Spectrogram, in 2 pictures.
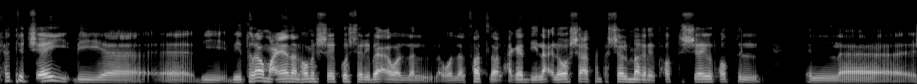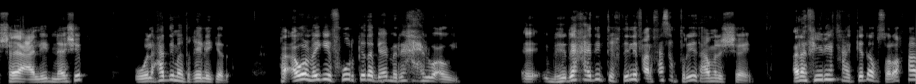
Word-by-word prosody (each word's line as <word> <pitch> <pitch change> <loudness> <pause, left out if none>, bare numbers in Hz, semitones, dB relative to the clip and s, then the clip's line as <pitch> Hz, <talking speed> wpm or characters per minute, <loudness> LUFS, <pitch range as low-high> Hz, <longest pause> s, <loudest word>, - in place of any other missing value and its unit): حتة 175 +2 -6
شاي 160 0 +3
ب - - -12 0.3
آآ، - - -6
ب 105 -1 -11
بطريقة 145 +8 +2
معينة 135 -1 +3
اللي 125 - -2
هو 130 - +3
مش 130 0 -4
الشاي 125 -1 -1
كشري 130 -4 -4
بقى 125 -1 +1
والَّا 105 -2 -2
ال 100 - -14
والَّا - - -6
الفتلة - - -2
والحاجات 115 -1 -3
دي 110 0 -7
لأ، - - -1
اللي 115 +1 0
هو - - +5
الشاي 130 +1 0
عارف 130 +2 -2
أنت 130 - -15
الشاي 130 +1 -1
المغلي، 120 -4 -1
تحط 125 +6 -10
الشاي 125 +1 +1
وتحط 125 0 -6
ال 110 -2 -9 0.5
ال 100 -1 -8 0.7
الشاي 140 - +6
عليه 115 +3 +6
الناشف 135 +9 +2 0.5
ولحد 165 - +1
ما 175 - +2
يتغلي 150 -2 0
كده، 130 - -3 0.5
فأول 245 - +8
ما 205 - +5
ييجي 230 +2 +5
يفور 230 +2 0
كده 215 -1 +3
بيعمل 180 -2 -2
ريحة 175 - -1
حلوة 165 -1 0
أوي. 110 -6 -4 0.7
آآ - - 0 0.3
الريحة 205 +4 +4
دي 240 - -3
بتختلف 200 +2 -2
على - - +2
حسب 195 -1 -4
طريقة 200 -8 -2
عمل 145 +1 +1
الشاي. 130 - -1 0.4
أنا 190 - +7
في 210 +3 0
ريحة 220 -6 -2
كده 190 +8 +1
بصراحة 220 +3 0
140 Hz, 205 wpm, -22 LUFS, 120-195 Hz, 0.7 s, فأول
